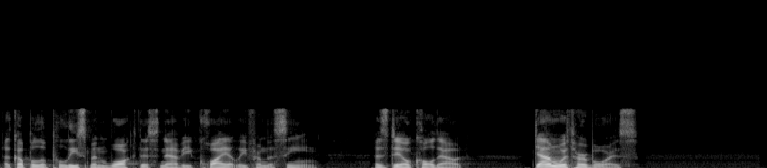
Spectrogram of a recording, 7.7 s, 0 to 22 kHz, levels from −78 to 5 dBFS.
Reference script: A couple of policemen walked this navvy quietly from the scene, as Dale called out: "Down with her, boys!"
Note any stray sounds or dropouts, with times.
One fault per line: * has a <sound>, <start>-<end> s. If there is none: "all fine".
all fine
